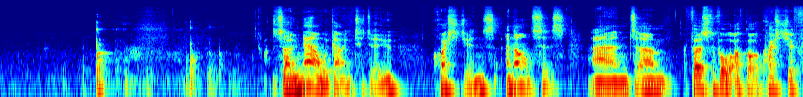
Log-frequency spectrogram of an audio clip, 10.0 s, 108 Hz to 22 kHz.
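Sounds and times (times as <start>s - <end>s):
ceramic cup clinking: 1.2s - 1.7s, 2.3s - 2.9s
soft rustle: 1.5s - 5.0s.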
